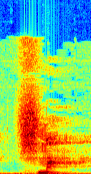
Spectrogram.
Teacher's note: a preposition at or in or by in burmes is ma there is a nasal sound in there it's not ma like in Margaret in English it's HMA so make sure you get that nasal sound HMA is a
